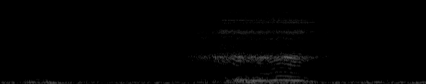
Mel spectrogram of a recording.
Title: Loud snoring 😤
